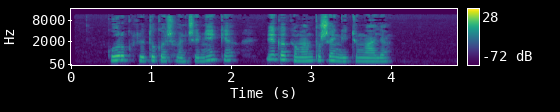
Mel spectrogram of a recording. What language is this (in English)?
Mari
